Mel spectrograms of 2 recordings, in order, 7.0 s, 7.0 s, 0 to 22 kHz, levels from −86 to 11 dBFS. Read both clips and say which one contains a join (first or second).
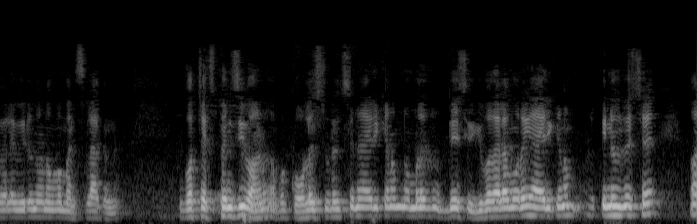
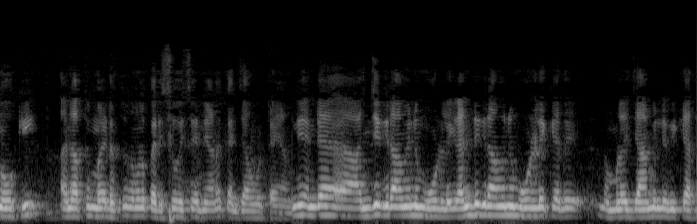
second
